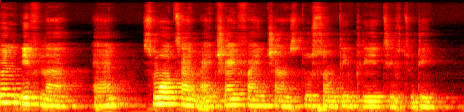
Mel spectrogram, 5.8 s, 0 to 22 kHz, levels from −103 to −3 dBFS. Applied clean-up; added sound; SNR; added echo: none; none; none; reverberation time 0.6 s.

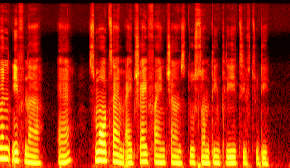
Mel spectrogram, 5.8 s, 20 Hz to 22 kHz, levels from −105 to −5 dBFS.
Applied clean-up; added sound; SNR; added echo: none; none; none; none.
